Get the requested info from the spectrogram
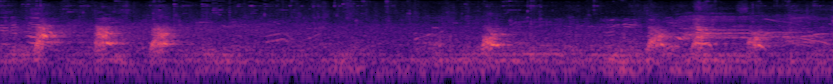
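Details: Dog barking at Seal Point Dog Park on an overcast day, where Rosy and Rocky play with playmates: three sharp barks in quick succession, a pause, then a scattered run of further barks, with human voices in the background.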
